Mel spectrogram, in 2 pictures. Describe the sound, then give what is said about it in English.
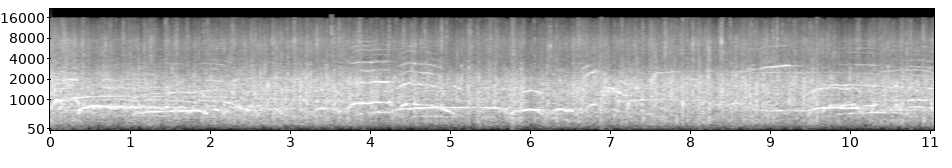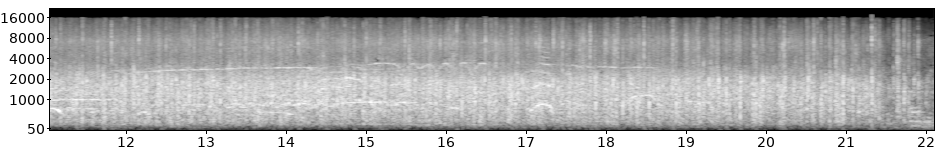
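Sustained audience applause for Lou Rockwell of the Ludwig von Mises Institute at a Ron Paul event, a dense steady wash of clapping that holds at full strength for over twenty seconds, with faint cheers and voices rising through it before it tapers at the very end. “Ladies and gentlemen, please wear a warm round of applause for Lou Rockwell.”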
